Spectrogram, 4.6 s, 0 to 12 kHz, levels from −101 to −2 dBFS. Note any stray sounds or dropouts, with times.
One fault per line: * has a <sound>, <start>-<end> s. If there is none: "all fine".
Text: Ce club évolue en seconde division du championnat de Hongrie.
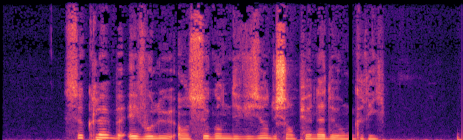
* has a dropout, 3.5-3.5 s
